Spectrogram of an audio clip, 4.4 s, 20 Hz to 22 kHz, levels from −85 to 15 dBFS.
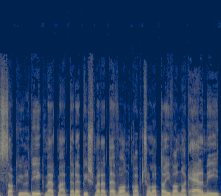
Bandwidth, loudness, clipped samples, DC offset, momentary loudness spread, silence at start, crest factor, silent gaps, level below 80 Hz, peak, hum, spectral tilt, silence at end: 16 kHz; -21 LUFS; under 0.1%; under 0.1%; 4 LU; 0 s; 14 dB; none; -56 dBFS; -8 dBFS; none; -5 dB/octave; 0.05 s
